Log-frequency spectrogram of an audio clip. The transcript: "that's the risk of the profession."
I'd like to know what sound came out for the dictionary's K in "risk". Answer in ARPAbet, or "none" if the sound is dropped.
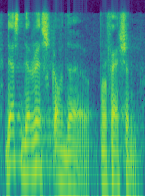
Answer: K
